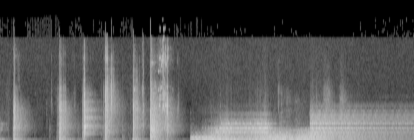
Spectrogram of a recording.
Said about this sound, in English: The door crashed to the floor, and I was so drunk that I fell on it and lay there without moving.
